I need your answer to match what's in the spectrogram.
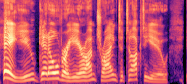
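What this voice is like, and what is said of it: British speaker faking American accent. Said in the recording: “He sounded like he was a British person doing an American accent. ... British people are like, "I'm talking in an American accent right now.”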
